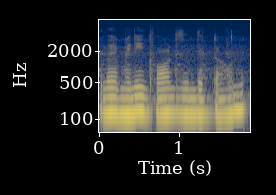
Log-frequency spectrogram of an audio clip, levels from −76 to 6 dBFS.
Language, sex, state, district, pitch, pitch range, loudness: English, male, Karnataka, Bangalore, 130 Hz, 125-135 Hz, -15 LUFS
